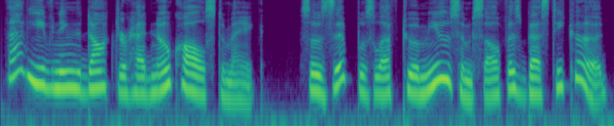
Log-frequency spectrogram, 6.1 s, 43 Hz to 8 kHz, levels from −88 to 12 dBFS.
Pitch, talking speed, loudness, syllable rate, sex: 195 Hz, 195 wpm, -16 LUFS, 4.6 syllables/s, female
